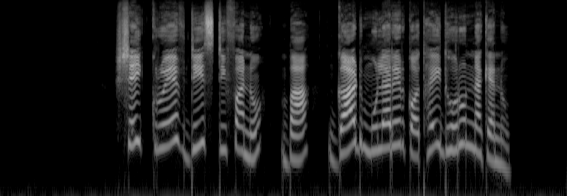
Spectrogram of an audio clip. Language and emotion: Bengali, neutral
